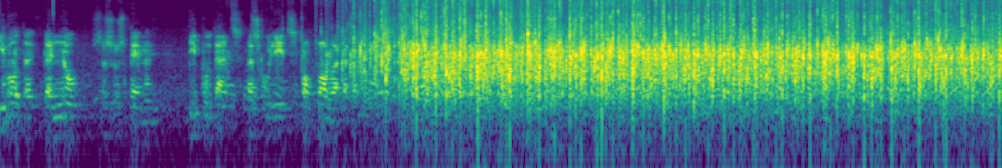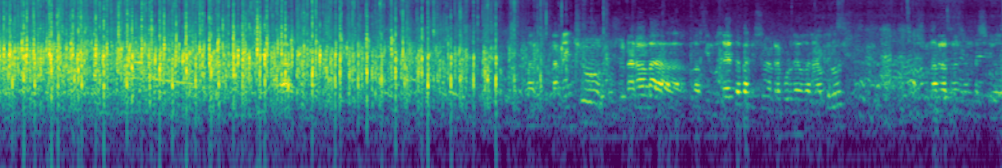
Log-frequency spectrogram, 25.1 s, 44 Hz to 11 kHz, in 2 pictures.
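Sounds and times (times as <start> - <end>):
crowd applauding: 3.9 - 20.4.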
